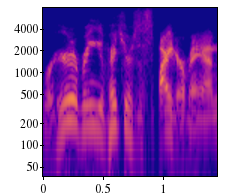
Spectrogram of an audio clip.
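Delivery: put-on, loud, gruff newspaper editor voice. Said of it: "in our best J J J voice".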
